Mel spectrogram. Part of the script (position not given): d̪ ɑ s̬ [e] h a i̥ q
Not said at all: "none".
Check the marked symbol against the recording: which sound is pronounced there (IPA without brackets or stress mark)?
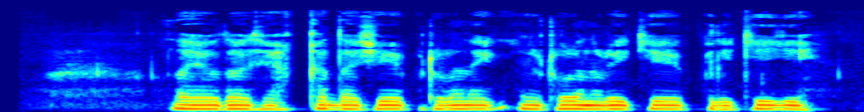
e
